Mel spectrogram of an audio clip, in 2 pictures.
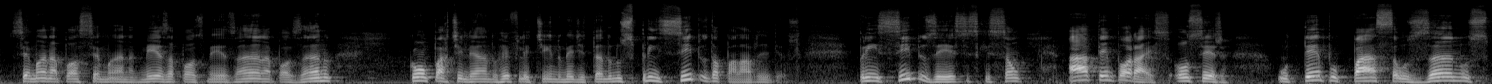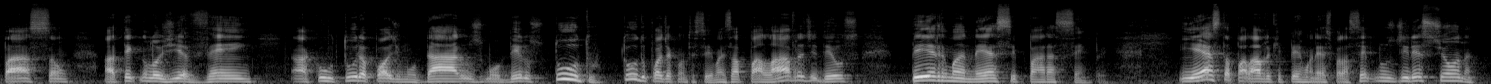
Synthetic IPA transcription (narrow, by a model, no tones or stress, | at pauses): semɐ̃nɐapɔsːemɐ̰̃nɐmezapɔzmḛzɐ̃nʊapɔzɐ̃nʊ | kõpaɾt͡ʃiʎɐ̃nd̪ʊɦeflet͡ʃḭ̃nd̪ʊmed͡ʒit̪ɐ̃nd̪ʊnʊspɾĩsipjʊzd̪ɐpa̰la̰vɾɐ̰d͡ʒɪd̪ews | pɾĩsipjʊzest͡ʃɪskɪsɐ̃w̃ | at̪ẽmpoɾa̰jsowseʒɐ | ʊt̪ẽmpʊpasɐʊzɐ̃nʊspa̰sɐ̰̃w̃ | ɐ̰t̪ɛk̚noloʒiɐvẽj̃ | ɐkuwt̪uɾɐpɔd͡ʒɪmud̪aɾʊzmo̰d̪elʊst̪ud̪ʊt̪ud̪ʊpɔd͡ʒɪakõnt̪eseɾmɐzɐpa̰lavɾɐd͡ʒɪd̪ews | peɾmɐ̃nɛsɪpaɾɐsḛ̃mpɾɪ | ɪɛst̪ɐpalʔavɾɐkɪpeɾmɐ̃nɛ̰sɪ̥pa̰ɾɐ̰sẽmpɾɪnʊzd͡ʒiɾesiõnɐ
